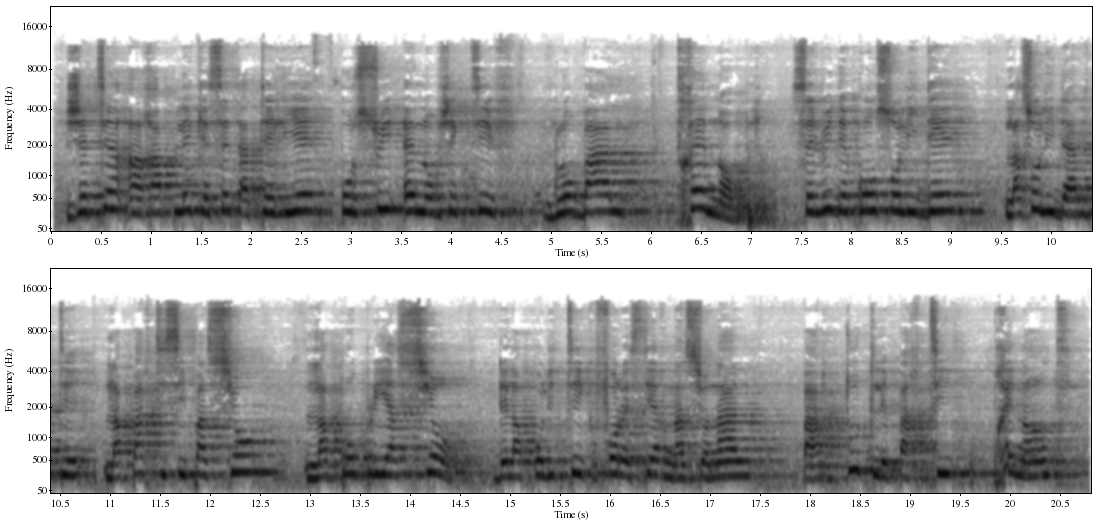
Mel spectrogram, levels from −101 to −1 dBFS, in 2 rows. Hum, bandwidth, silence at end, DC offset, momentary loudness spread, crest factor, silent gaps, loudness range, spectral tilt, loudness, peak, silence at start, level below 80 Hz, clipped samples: none; 13.5 kHz; 0 s; under 0.1%; 7 LU; 12 dB; none; 2 LU; -4 dB/octave; -13 LUFS; 0 dBFS; 0.05 s; -52 dBFS; under 0.1%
